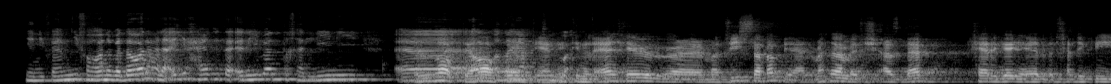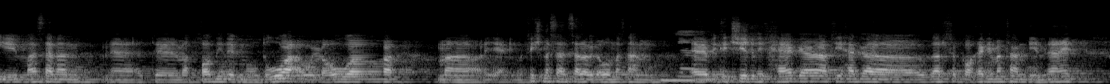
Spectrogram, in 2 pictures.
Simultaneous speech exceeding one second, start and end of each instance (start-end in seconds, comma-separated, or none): 4.0-5.7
